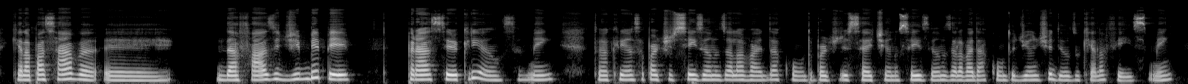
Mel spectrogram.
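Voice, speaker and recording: A woman's voice: mid-range voice, a little mellow, no room sound, studio quality. A woman giving a church testimony as a sermon, repeating herself and often asking for amens. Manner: repetitive, asking "amém?" often. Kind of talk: preaching testimony.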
